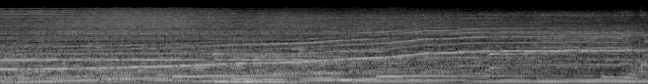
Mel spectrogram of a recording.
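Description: Live rock band playing, with one long sustained note that slides slowly upward in pitch over a steady bass line and cymbals.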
